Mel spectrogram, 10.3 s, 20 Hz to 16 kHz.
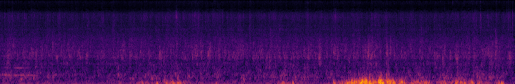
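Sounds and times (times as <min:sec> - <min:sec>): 
wind blowing steadily outdoors: 0:06.8 - 0:10.1.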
